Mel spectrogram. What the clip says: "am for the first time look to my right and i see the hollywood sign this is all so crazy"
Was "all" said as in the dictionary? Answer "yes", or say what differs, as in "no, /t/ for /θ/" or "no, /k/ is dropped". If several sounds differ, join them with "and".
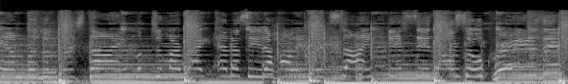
no, /n/ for /l/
